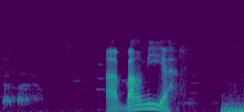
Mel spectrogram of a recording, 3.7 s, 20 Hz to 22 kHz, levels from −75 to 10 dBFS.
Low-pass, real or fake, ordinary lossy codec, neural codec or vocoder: 5.4 kHz; fake; Opus, 32 kbps; codec, 16 kHz in and 24 kHz out, 1 kbps, XY-Tokenizer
